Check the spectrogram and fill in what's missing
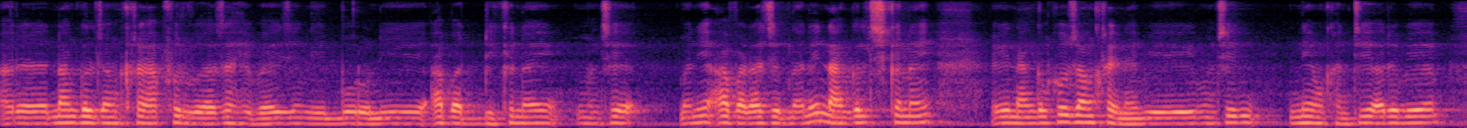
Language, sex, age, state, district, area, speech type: Bodo, male, 18-30, Assam, Kokrajhar, rural, spontaneous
